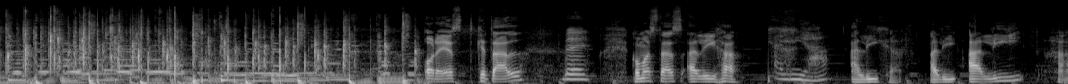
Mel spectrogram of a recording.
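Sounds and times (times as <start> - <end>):
welcoming applause: 0.0 - 4.4
speech: 4.2 - 10.6.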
